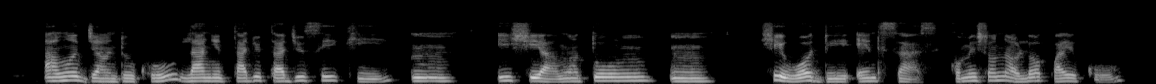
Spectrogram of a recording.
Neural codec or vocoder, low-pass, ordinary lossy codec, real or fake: codec, 16 kHz in and 24 kHz out, 2.2 kbps, FireRedTTS-2 codec; 7.2 kHz; Opus, 32 kbps; fake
